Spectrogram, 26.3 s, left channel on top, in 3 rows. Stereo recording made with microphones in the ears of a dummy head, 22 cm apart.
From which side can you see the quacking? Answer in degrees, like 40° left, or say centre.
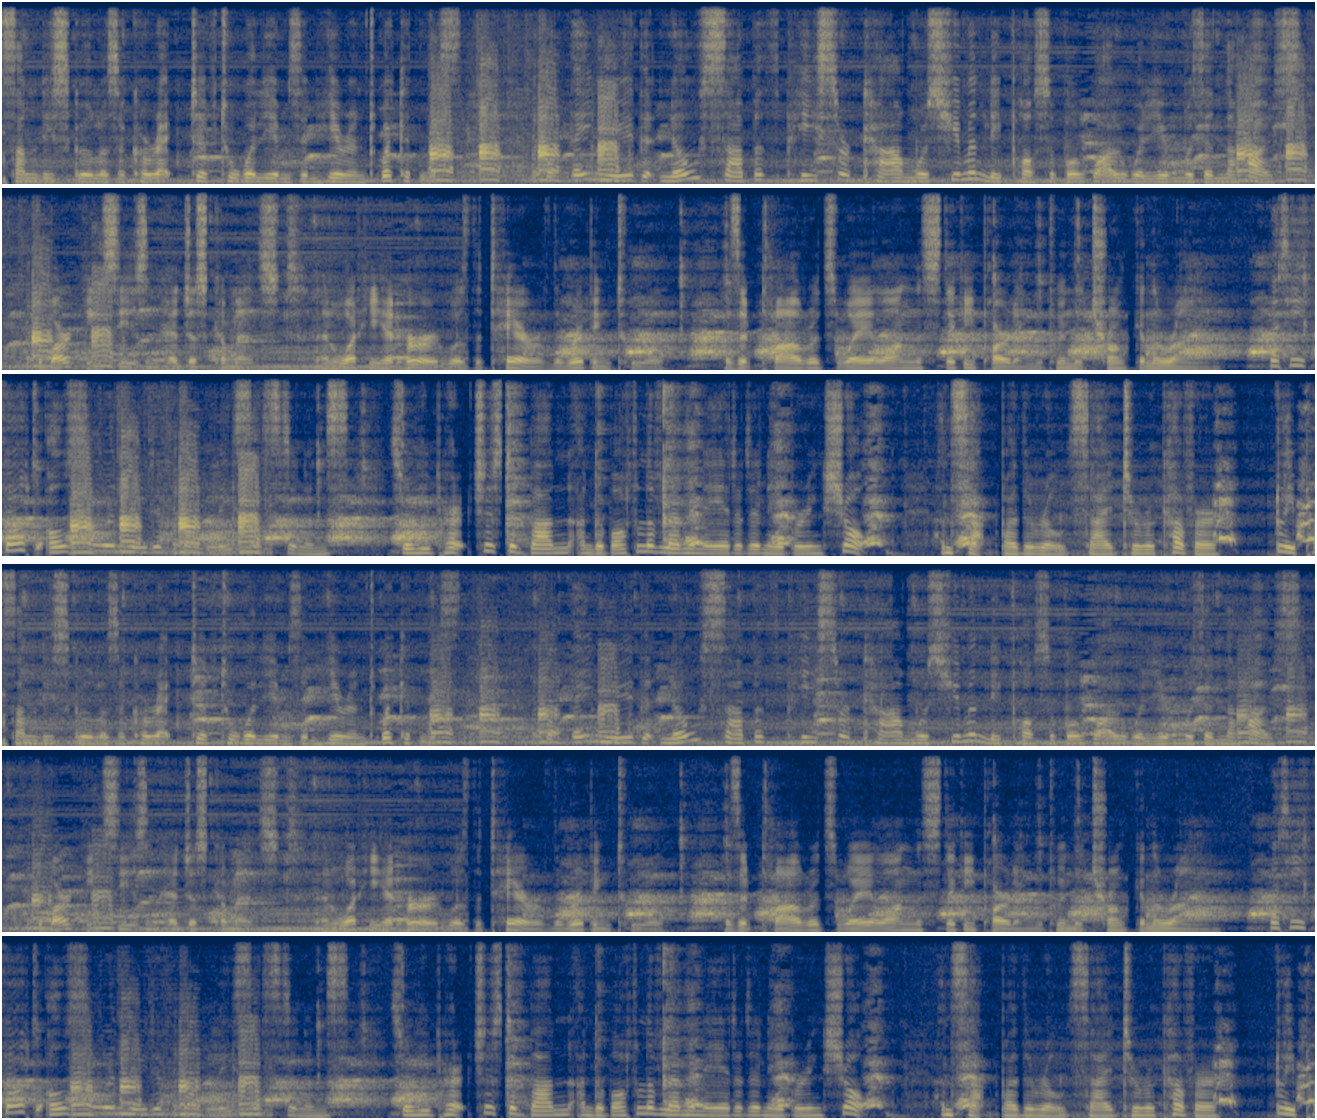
50° left.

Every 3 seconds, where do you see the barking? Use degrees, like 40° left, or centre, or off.
20° right, 20° right, 10° right, 10° left, 30° left, 40° left, 40° left, 40° left, 40° left.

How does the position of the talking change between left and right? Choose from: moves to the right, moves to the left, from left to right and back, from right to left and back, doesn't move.
doesn't move.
